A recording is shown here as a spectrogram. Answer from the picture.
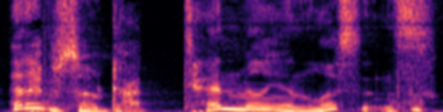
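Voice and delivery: high, awed mock Joe; imitating Joe. Joe telling him the episode numbers, high mock awe. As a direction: lift it way up in wide-eyed wonder. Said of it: "but he'd be like".

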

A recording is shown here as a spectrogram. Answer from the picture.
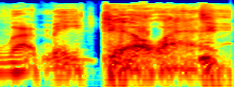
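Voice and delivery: a hammed-up shout, half breathy; mock yell. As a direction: bark it out as a joke. Improv character yelling.

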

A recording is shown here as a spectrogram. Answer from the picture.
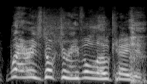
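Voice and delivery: loud high mock interrogation; mock interrogation shout. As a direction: demand it like a tough interrogator. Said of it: "interrogation bit".

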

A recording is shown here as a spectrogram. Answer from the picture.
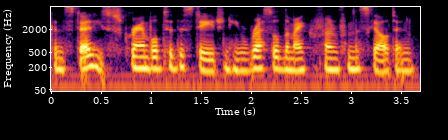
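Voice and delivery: usual speaking voice

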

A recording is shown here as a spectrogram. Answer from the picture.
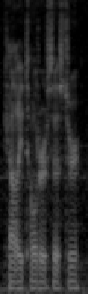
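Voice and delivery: ordinary delivery

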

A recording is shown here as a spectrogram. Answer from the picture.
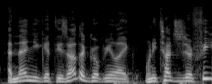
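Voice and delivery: normal talking voice

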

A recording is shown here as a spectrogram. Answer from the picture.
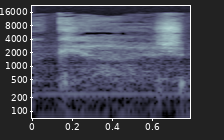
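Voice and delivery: heavy sigh, then a barely audible whisper; weary whisper. Real, not acted. Host exhausted by the movie synopsis, weary whisper. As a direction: sigh it out under your breath.

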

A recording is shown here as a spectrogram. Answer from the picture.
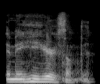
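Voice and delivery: normal talking voice

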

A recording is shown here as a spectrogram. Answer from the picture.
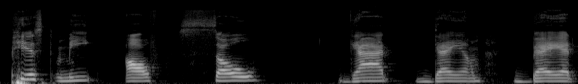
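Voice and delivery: slow, stretched, fed up; drawn-out exasperation. Real, not acted. Still mad about the blueberry lie, slow exasperated drawl. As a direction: drag each word out in disbelief. Dragging out her anger.

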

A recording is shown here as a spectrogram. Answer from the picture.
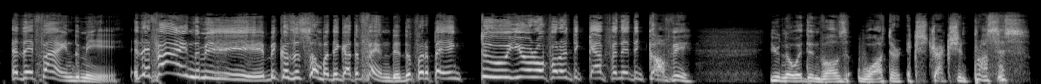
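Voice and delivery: indignant Italian barista whining, high up; exaggerated Italian owner. Host voices the fined coffee bar owner, high, hammed-up indignation. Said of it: "Here's a quote from the owner".

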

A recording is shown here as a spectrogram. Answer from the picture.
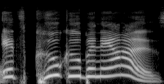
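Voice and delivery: high, loud burst of amazement; amazed exclamation. Real, not acted. Reacting to co-host losing twelve pounds, amazed. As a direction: pitch it way up and exclaim.

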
